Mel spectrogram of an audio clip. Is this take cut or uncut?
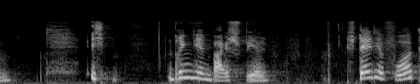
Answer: uncut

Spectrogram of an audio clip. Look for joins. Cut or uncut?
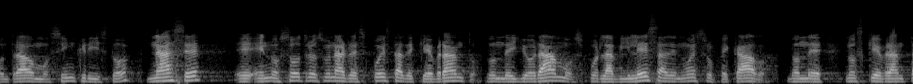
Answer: cut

